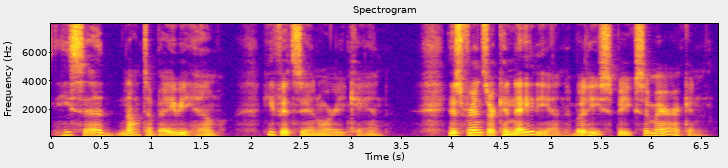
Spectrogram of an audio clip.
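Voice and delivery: ordinary delivery, nothing marked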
